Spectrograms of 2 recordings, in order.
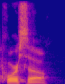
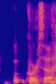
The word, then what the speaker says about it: Corsa: This was about Assetto Corso. – Corsa.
